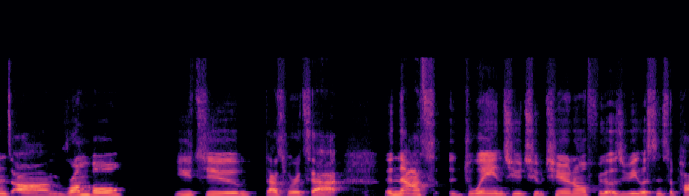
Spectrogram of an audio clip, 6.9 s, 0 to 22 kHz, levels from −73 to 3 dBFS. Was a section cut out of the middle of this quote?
yes; 1 cut; at 2.6 s

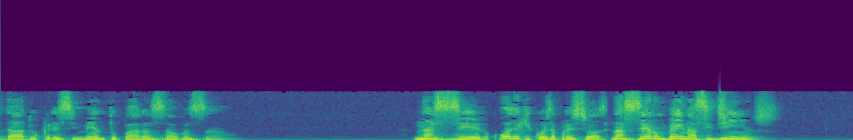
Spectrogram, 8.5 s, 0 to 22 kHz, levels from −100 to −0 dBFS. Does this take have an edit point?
yes; 2 cuts; at 4.9 s, 6.0 s

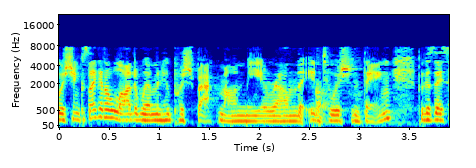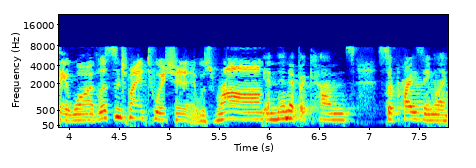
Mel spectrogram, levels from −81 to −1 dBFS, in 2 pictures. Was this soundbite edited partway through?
yes; 1 cut; at 5.9 s

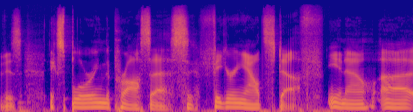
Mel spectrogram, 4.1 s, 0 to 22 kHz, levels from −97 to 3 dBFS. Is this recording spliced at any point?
yes; 1 cut; at 3.2 s

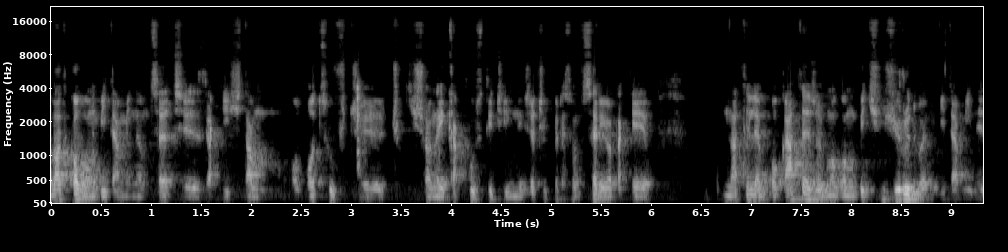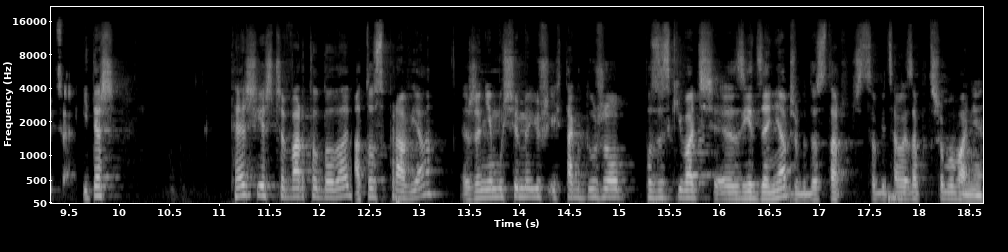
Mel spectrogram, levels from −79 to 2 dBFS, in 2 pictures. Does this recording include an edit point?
yes; 3 cuts; at 9.6 s, 12.3 s, 16.7 s

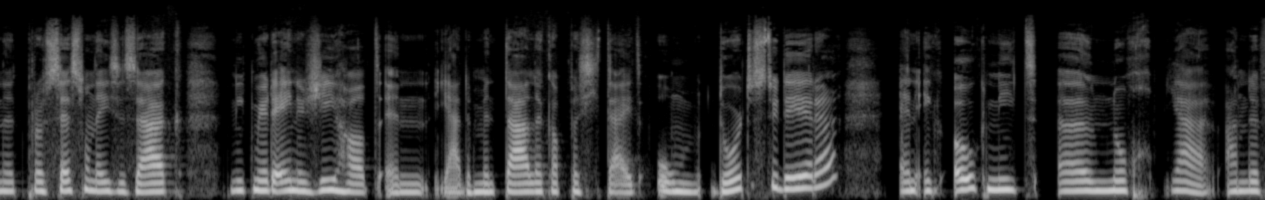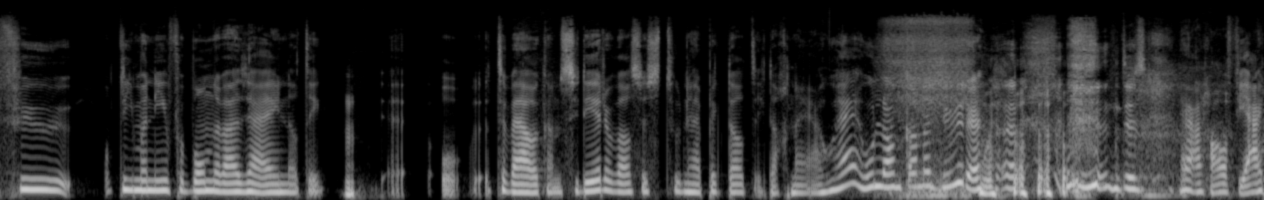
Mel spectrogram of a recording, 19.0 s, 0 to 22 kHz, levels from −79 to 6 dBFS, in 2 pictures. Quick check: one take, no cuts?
yes; 0 cuts

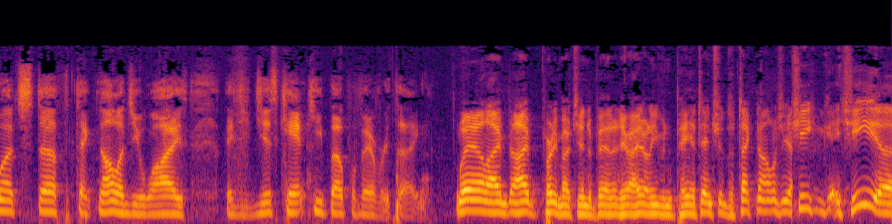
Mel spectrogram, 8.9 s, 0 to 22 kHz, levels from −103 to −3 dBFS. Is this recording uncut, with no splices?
no; 2 cuts; at 3.1 s, 7.9 s

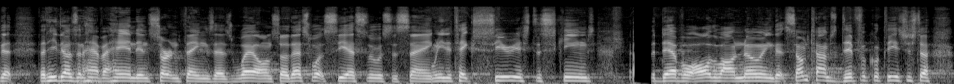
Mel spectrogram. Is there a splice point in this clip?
yes; 1 cut; at 4.3 s

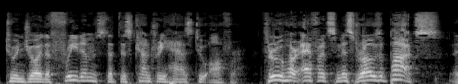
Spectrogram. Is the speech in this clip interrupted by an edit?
yes; 2 cuts; at 2.5 s, 3.6 s

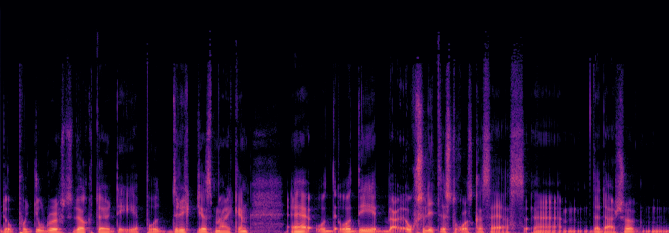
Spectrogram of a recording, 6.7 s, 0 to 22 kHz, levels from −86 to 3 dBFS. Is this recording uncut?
yes; 0 cuts

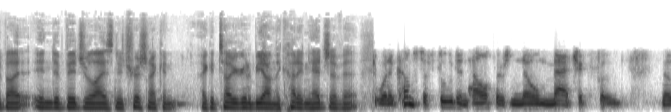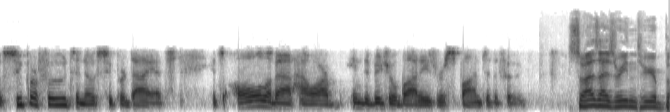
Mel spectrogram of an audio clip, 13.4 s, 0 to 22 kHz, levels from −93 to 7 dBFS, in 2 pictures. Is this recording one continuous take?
no; 1 cut; at 3.7 s

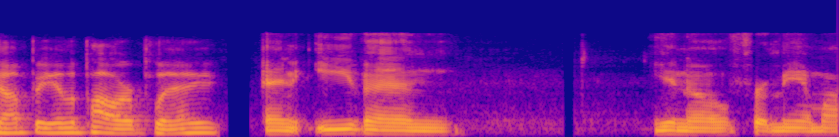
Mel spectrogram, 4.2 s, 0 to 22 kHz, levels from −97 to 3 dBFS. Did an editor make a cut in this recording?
yes; 1 cut; at 1.1 s

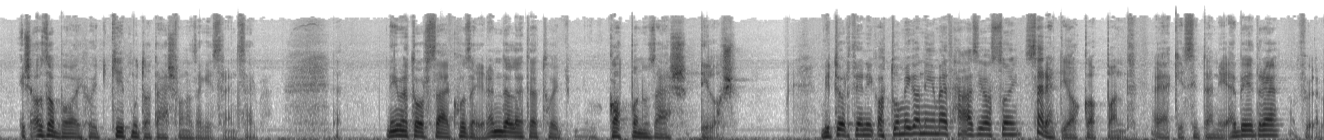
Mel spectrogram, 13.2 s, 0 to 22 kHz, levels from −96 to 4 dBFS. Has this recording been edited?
no; 0 cuts

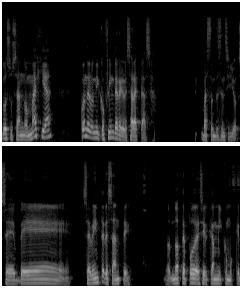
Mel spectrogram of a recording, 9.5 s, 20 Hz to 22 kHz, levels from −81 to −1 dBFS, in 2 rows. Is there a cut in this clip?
no; 0 cuts

